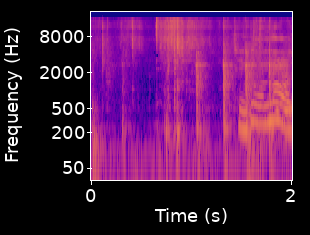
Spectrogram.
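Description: A metal spoon scraping and clinking against a stainless steel bowl as minced meat for laab is stirred and mixed, in a string of quick, irregular strokes.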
